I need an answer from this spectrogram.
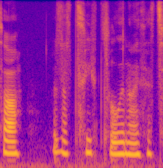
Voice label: "teitl", Welsh

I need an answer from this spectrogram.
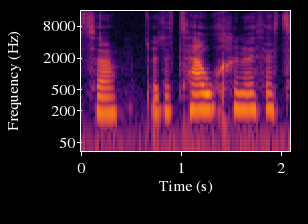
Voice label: "tawch", Welsh

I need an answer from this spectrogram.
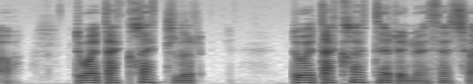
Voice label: "cledr", Welsh

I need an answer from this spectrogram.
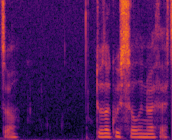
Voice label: "gwystl", Welsh

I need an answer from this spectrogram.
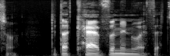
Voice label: "cefn", Welsh

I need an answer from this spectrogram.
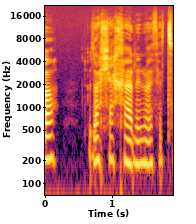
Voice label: "llachar", Welsh

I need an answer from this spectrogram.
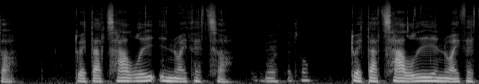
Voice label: "talu", Welsh

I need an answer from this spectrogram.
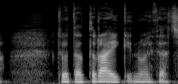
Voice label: "draig", Welsh

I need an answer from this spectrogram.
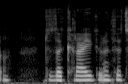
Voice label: "craig", Welsh

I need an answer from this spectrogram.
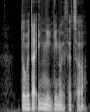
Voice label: "unig", welsh

